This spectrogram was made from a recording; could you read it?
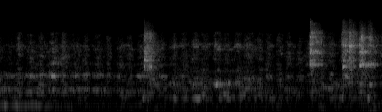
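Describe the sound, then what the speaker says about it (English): A whisk beats a sauce mixture with Worcestershire sauce in a bowl, quick faint bristly scratching strokes that swell into a few louder bursts near the end. "And we are going to whisk."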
